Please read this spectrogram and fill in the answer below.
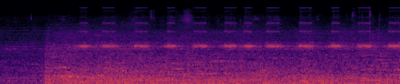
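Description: Chirping crickets, a high chirp repeating about two to three times a second over a steady hiss, starting under a second in. Most likely the "crickets" sound effect edited in over an awkward pause.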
